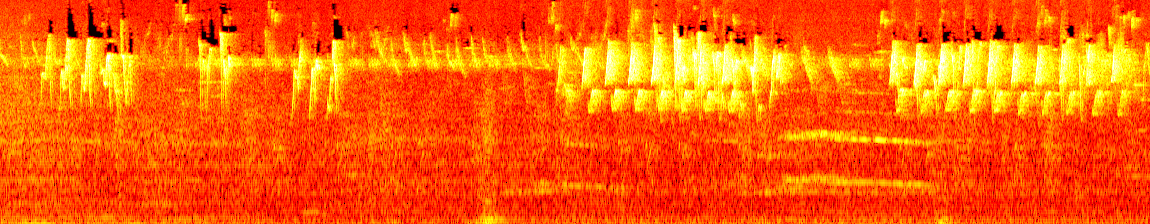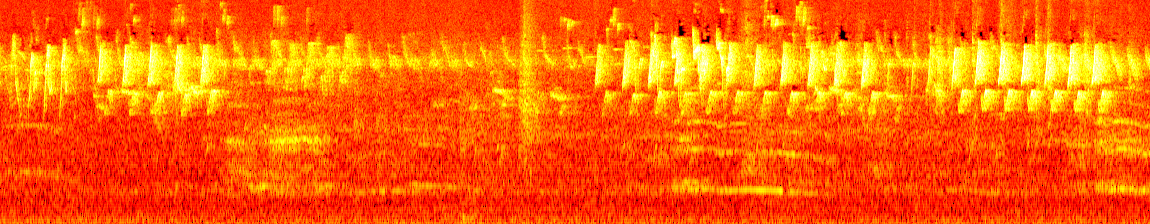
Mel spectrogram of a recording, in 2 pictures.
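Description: Bird song: a bird repeating rapid high trills in bouts of about two seconds, with fainter lower whistled calls between them.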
